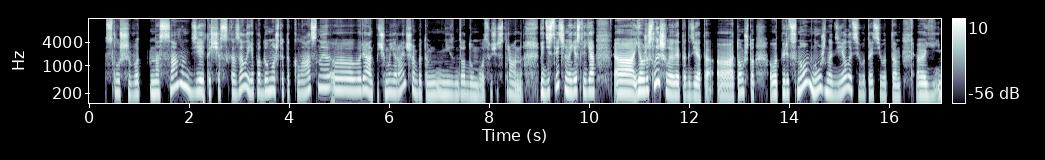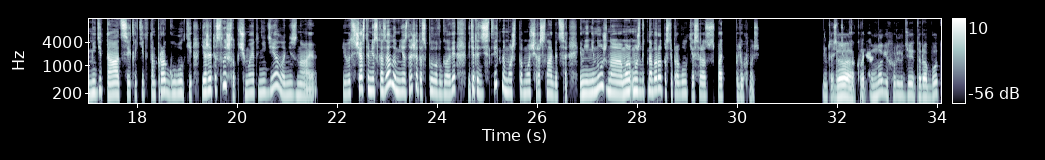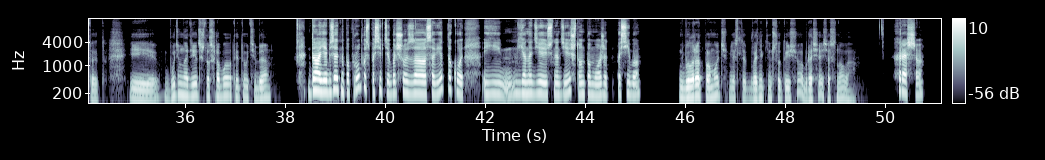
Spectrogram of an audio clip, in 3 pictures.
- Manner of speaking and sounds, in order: tapping
- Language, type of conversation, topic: Russian, advice, Почему у меня проблемы со сном и почему не получается придерживаться режима?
